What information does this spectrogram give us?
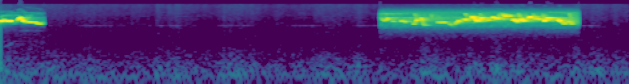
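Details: Leaf warbler (cikrak daun, also called pare pare), a sound used as a trapping lure. A short high down-slurred note, a pause of about three seconds, then two seconds of rapid, thin, high-pitched warbling twitters.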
